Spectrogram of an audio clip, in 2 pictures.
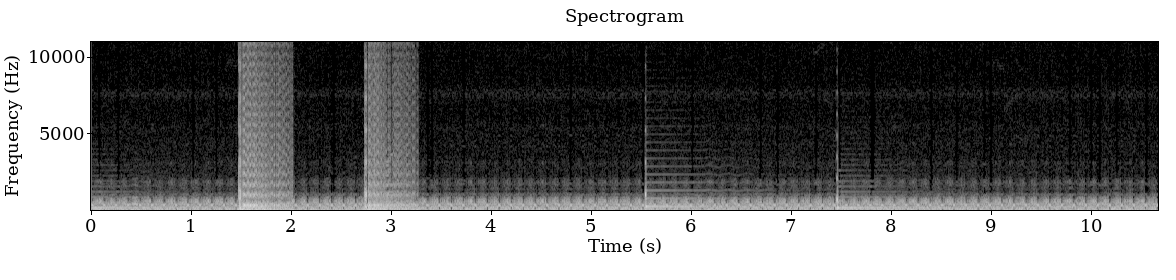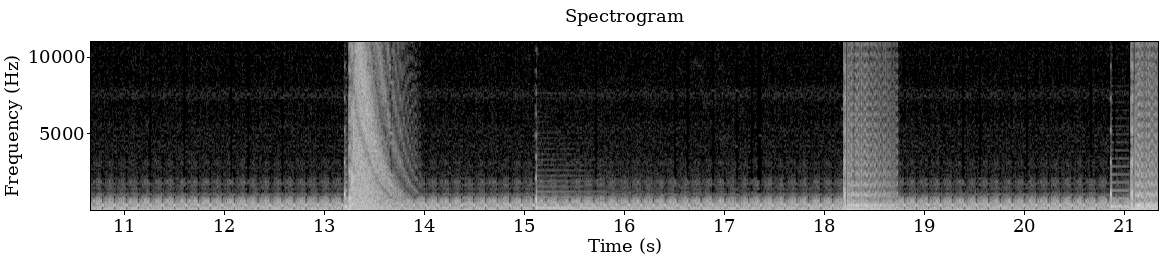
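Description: Retro game music drones with a steady buzzing hum.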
